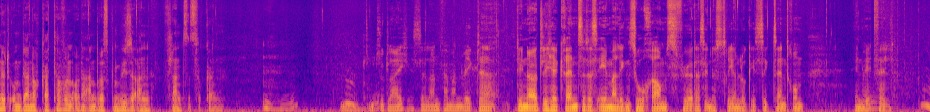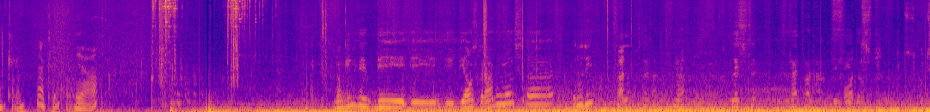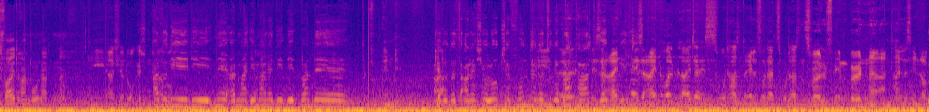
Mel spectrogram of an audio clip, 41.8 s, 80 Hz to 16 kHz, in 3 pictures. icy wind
11.0 41.8

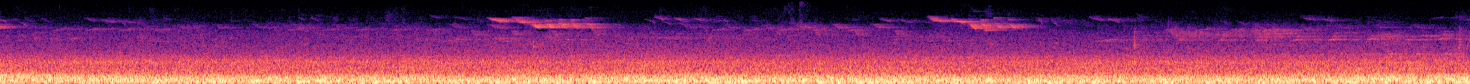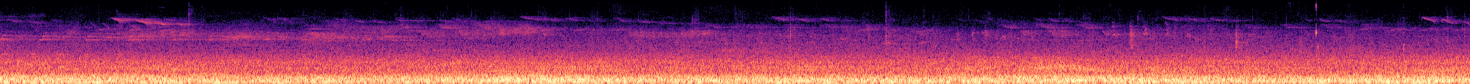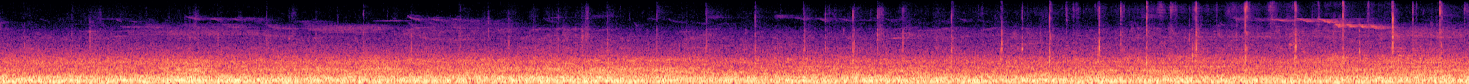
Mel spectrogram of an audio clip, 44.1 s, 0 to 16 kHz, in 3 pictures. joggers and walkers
31.5 44.0

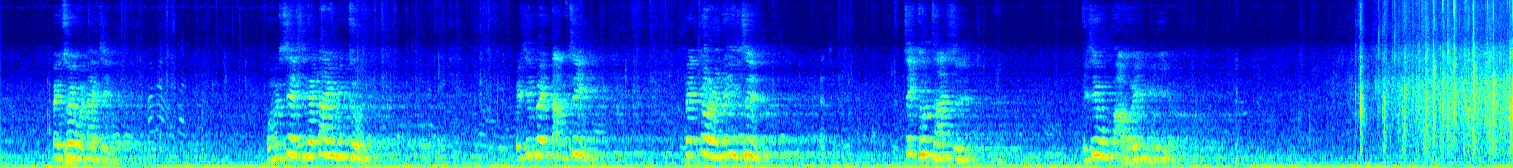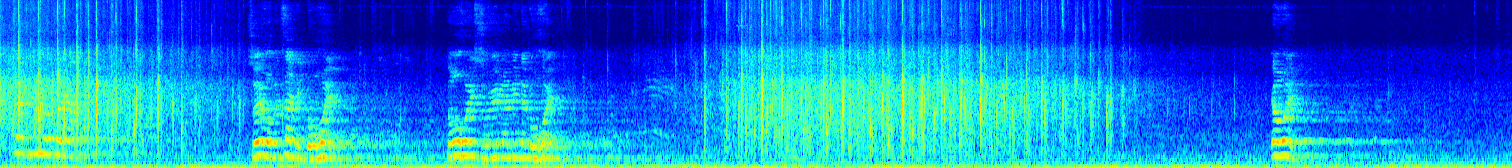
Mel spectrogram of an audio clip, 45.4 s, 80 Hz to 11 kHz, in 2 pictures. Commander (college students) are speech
0.1 19.0, 22.4 33.0, 41.7 43.5

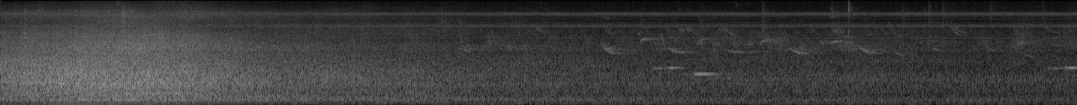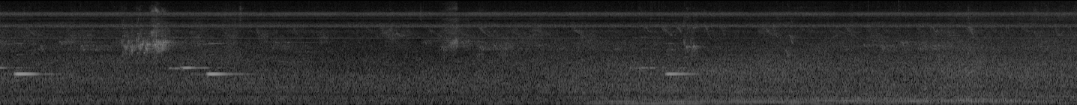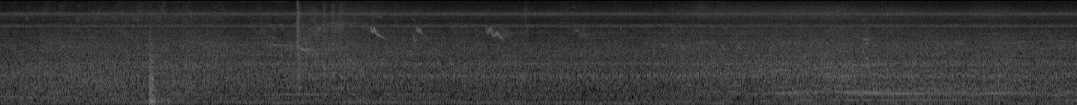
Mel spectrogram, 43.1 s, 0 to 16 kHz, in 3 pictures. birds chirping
32.2 36.7

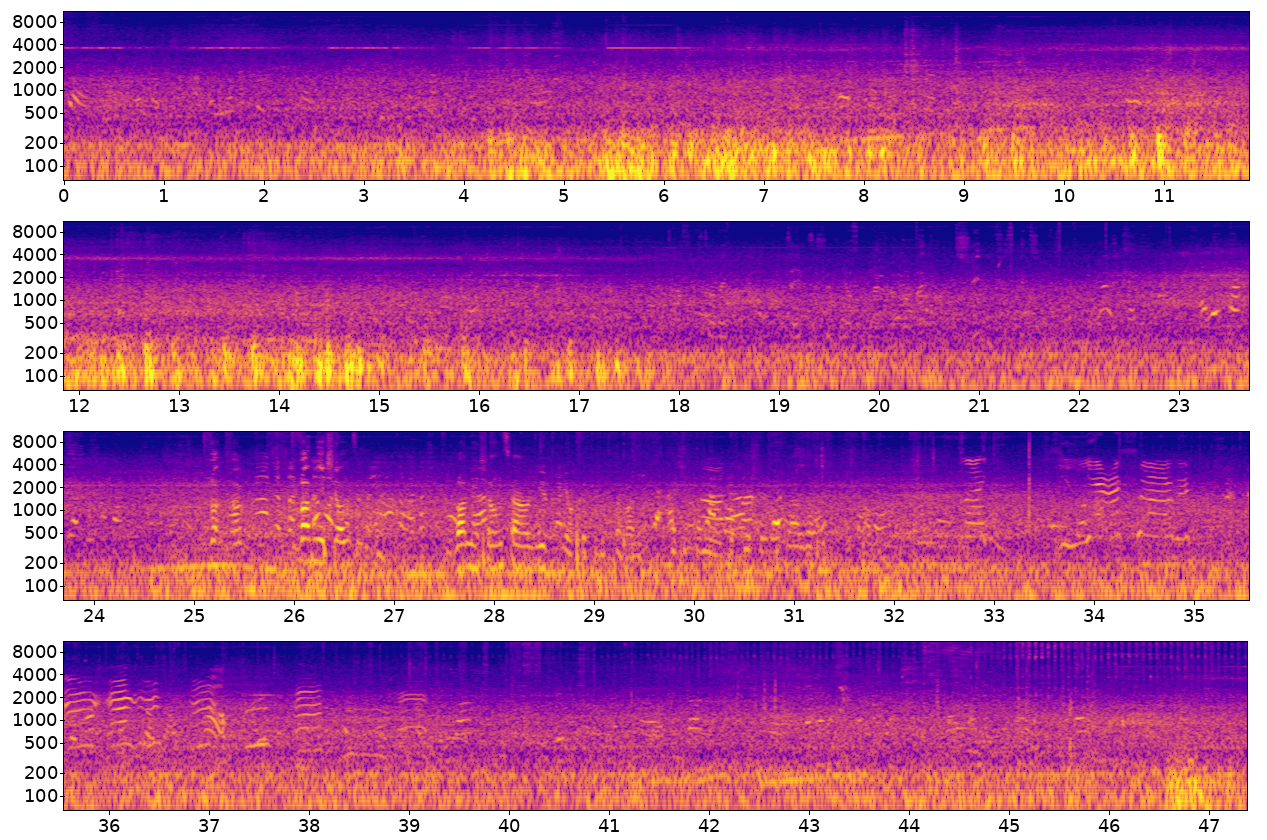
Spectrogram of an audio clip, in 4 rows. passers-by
21.8 47.3

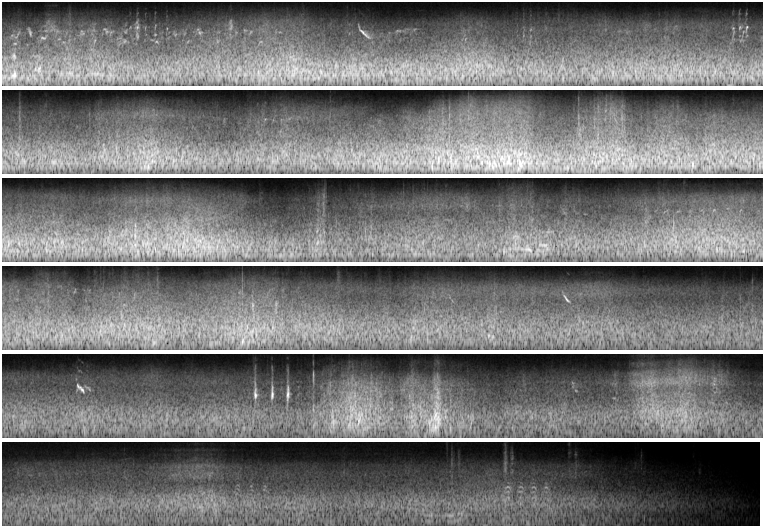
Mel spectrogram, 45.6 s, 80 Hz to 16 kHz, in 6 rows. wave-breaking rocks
4.5 36.0

